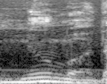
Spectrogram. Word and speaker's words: pneuma: The Greek word is pneuma, that's a silent P, all right, it's not a typo, that's a silent P.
